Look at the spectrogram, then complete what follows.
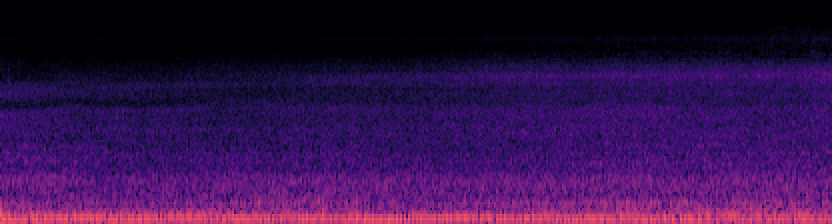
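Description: Steady low engine drone with road-traffic noise, unchanging in level throughout.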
